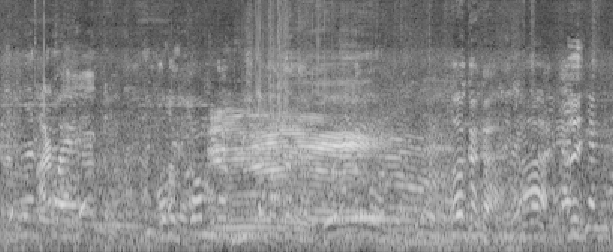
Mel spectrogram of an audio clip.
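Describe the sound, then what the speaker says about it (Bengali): A young bull calf moos repeatedly at a busy rural cattle market, loud and close, its drawn-out calls rising over the chatter and bargaining of the crowd around it. "ষাঁড় বাচ্চা"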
